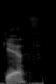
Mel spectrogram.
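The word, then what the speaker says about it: SCIF: supply chain all research Personnel working from a skiff um so this should be familiar to people in United States cuz this was in the news a lot uh sensitive compartmentalized information uh facility pronounced scaf see this visualization so so this yeah so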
